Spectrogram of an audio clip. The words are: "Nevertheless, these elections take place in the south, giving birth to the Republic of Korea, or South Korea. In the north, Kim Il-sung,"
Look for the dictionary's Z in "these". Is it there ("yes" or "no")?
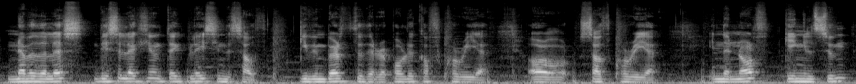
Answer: no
